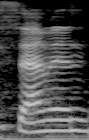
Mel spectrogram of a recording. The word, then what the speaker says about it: salmon: in French mon colel baloney salmon yeah all these weird silent L's um but also uh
